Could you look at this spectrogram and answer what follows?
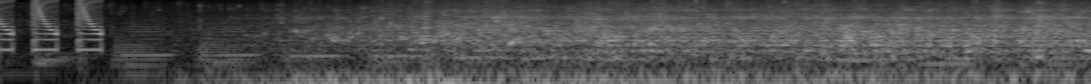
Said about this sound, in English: Oh, you know, just reverse the water from your hot springs, and instead, I am pumping gross, nasty sewer water your way.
